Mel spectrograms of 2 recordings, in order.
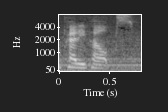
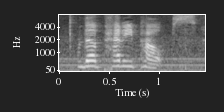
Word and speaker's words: pedipalps: a place for the pedipalps. Oh, if you're curious, pedipalps is spelled Pedipalps. P-A-L-P-S. Pedi, like a pedicure, and palps, like mouth fingers, right?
